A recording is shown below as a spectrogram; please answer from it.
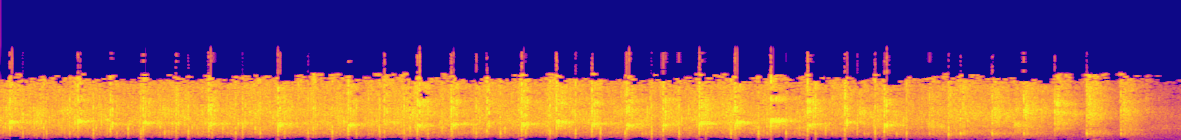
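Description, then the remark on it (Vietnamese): A crowd applauds steadily, dense overlapping claps at a loud, even level for several seconds before tapering off with a few scattered final claps, no one speaking, applauding Buddhist members of the Bát Nhã practice community who stand up. “Dạ, quý vị đi qua, và quý vị nào đó từng đi hội niệm trong đạo tràng Bát Nhã đứng lên để nhận một tràng pháo tay tán thưởng vui Phật tử.”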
